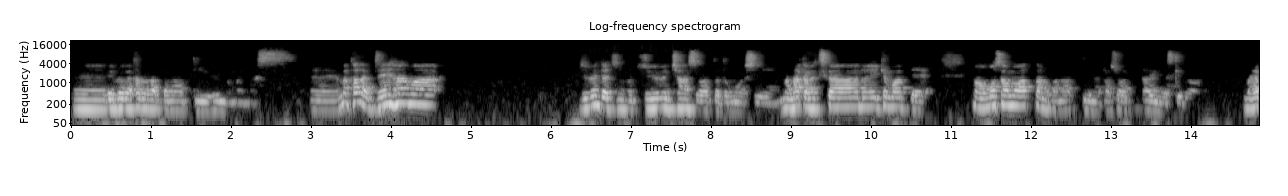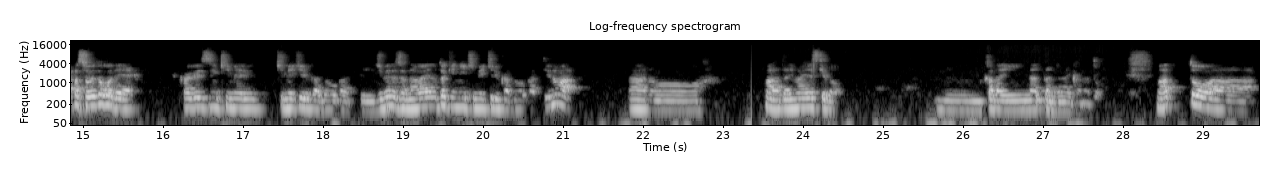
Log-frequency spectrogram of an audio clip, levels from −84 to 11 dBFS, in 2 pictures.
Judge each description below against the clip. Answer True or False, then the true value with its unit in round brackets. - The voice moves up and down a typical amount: True (4.2 semitones)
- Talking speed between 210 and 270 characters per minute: False (360 characters per minute)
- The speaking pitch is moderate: True (145 Hz)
